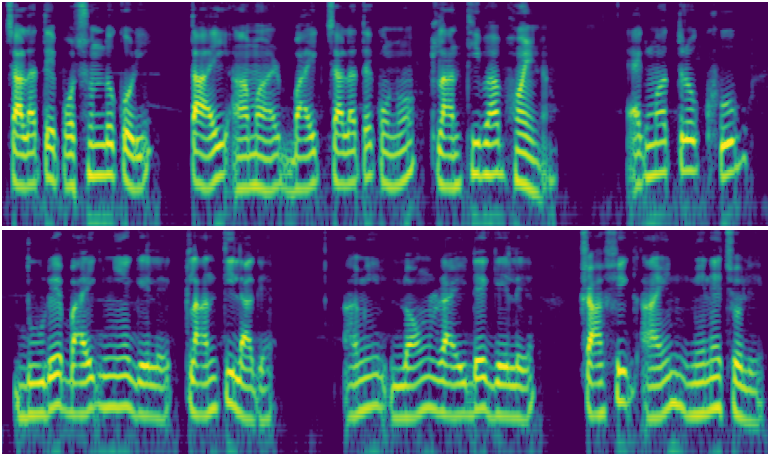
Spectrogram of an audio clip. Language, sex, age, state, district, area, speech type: Bengali, male, 18-30, West Bengal, Dakshin Dinajpur, urban, spontaneous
